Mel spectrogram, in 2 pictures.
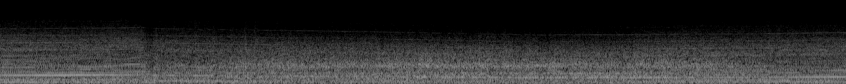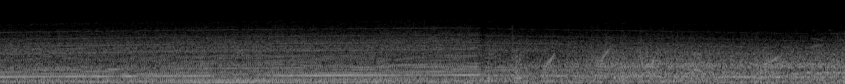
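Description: A race car engine roars steadily, its pitch rising and falling with the gears.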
